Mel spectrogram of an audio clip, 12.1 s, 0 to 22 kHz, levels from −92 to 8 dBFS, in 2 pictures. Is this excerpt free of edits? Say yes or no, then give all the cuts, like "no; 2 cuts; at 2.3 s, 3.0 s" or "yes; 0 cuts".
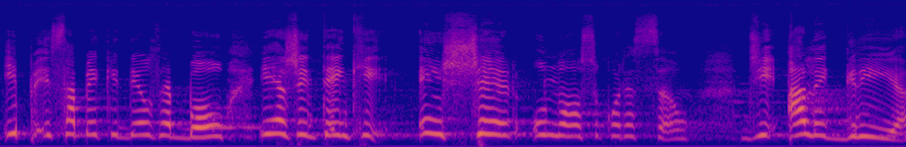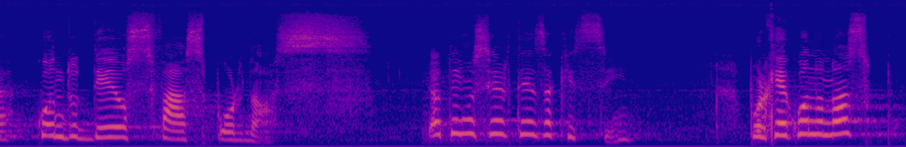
no; 1 cut; at 8.9 s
